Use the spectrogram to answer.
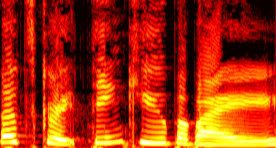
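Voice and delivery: high, loud, fake-cheerful sign-off; chirpy call-center goodbye; customer service voice. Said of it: "I'm like".

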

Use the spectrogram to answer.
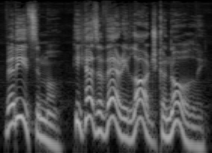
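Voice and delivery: put-on thick comic Italian accent; hammed-up Italian genie. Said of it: "poor attempt at an Italian accent".

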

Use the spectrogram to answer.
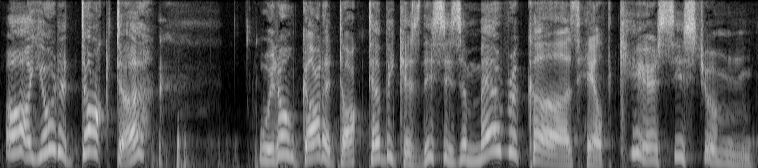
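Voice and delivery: high, slow bumpkin voice; high character voice. Pretend. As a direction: play a squeaky frontier yokel.

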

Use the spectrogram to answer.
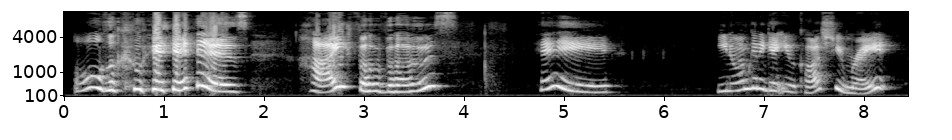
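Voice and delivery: high, loud delighted squeal at a pet. Real, not acted. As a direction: gush over the cat with a laugh. Excited greeting of cat.

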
